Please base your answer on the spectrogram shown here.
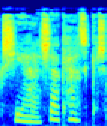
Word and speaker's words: shiashukash: human letters something like shiashukash for the very very strong pronunciation of the s h and k sounds we have no four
